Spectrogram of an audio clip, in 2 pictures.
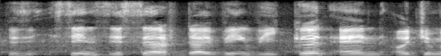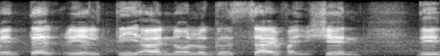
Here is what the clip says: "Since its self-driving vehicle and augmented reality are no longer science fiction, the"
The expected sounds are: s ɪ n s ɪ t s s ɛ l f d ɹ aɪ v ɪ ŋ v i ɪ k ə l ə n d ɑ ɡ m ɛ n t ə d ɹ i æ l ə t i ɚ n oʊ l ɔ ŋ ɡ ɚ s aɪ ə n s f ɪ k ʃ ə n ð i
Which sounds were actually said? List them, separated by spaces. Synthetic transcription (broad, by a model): s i n s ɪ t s s ɛ l f d ɹ aɪ v ɪ ŋ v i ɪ k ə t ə n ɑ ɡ m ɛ n t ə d ɹ i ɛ l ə t i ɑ n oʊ l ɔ ɡ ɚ s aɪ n f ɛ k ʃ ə n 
